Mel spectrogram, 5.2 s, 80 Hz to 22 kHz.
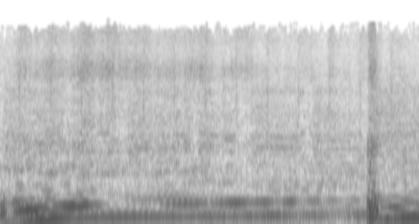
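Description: Stage 2 Plus tuned Renault Mégane 4 RS Trophy's 1.8-litre turbocharged four-cylinder, with a stainless exhaust line and its valve removed, accelerating hard in Race mode, heard from inside the cabin. The engine note climbs quickly, then more slowly, and about four and a half seconds in a dual-clutch upshift brings a sharp crack and a sudden drop in pitch.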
